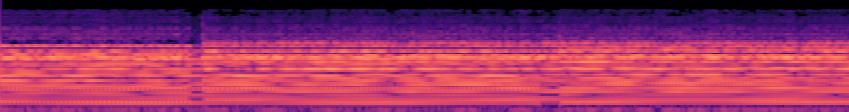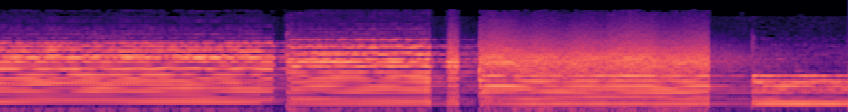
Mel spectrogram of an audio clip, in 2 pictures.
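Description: Organ voice of a Yamaha Genos arranger keyboard sounding one held chord, its tone changing three times as different organ voices are selected. Near the end a hissy, breathy noise joins for about a second.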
